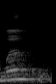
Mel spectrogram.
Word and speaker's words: manco: Por exemplo, do piancó, a sílaba que a gente pronuncia com maior intensidade é o có, e no manco é o man.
